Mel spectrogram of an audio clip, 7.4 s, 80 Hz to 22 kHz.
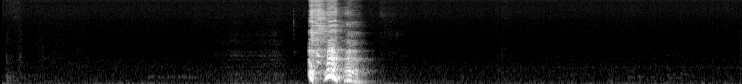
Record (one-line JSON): {"cough_length": "7.4 s", "cough_amplitude": 6871, "cough_signal_mean_std_ratio": 0.19, "survey_phase": "beta (2021-08-13 to 2022-03-07)", "age": "65+", "gender": "Male", "wearing_mask": "No", "symptom_none": true, "smoker_status": "Ex-smoker", "respiratory_condition_asthma": false, "respiratory_condition_other": false, "recruitment_source": "REACT", "submission_delay": "8 days", "covid_test_result": "Negative", "covid_test_method": "RT-qPCR"}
